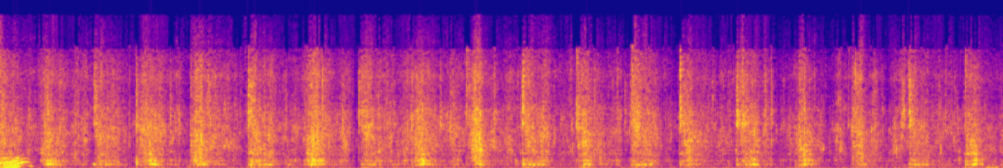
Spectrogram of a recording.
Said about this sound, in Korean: 불을 꺼주시고 얼른 이때 저어주세요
